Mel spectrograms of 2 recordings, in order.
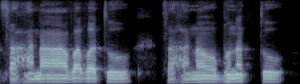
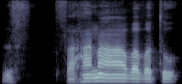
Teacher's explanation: the sa is intonation should come down and the na should go up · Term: Udatta, Anudatta, and Swarita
